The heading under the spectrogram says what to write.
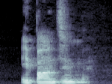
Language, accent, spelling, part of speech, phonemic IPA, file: French, Canada, épandîmes, verb, /e.pɑ̃.dim/, LL-Q150 (fra)-épandîmes.wav
- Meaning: first-person plural past historic of épandre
